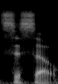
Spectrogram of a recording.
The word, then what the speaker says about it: CISO: And just for everyone, we pronounce that SISO, right?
